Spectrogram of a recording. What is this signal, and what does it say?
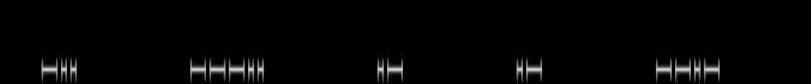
Morse code, heard as a keyed tone, about 25 wpm, spaced as for 7 wpm, 700 Hz. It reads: D8AAQ
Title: USA Call Signs - 6 Characters - 8x Character Spacing - 25wpm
